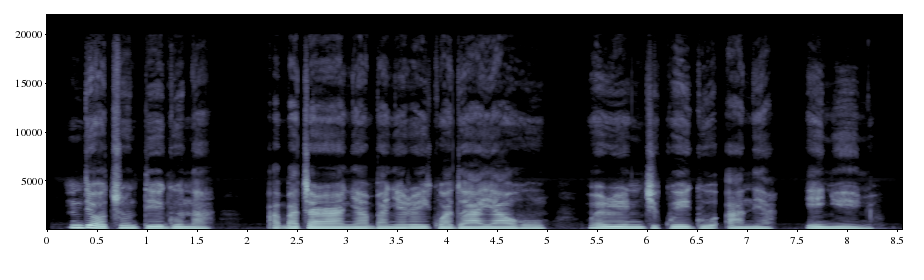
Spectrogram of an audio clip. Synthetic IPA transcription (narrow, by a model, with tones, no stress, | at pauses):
n̩˦dɪ˦ɔ˨t͡ʃʊ˦n̩˨te˦e˦ɡu˦na˨ | a̰˨k͡pa˨t͡ʃa˦ɾa˦a˦ɲa˦ba˨ɲe˦ɾe˦ɪ˦kʷa˦dʊ˨a˦ja˦ɔ˦ɦʊ˦ | ŋʷḛ˨ɾi˦n̩˦d͡ʒi˨kʷe˦ɡo˦a˦nɪ˨a˨ | e˦ɲu˨e˦ɲu˦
